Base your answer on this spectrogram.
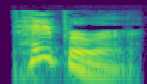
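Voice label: "paperer", British English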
